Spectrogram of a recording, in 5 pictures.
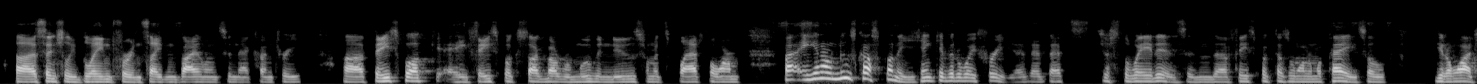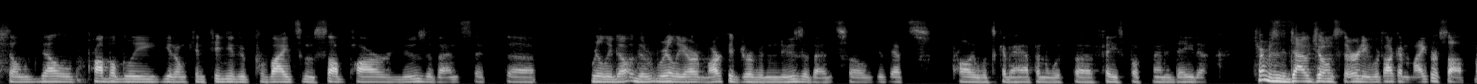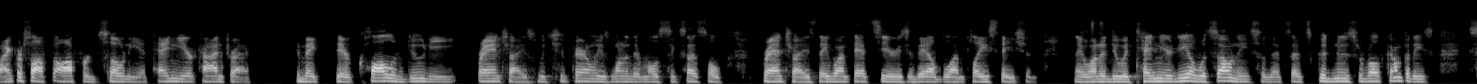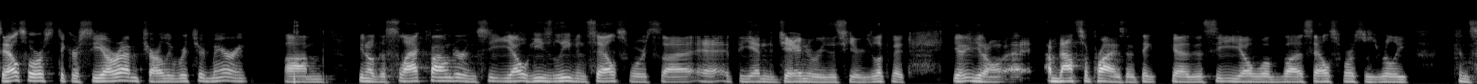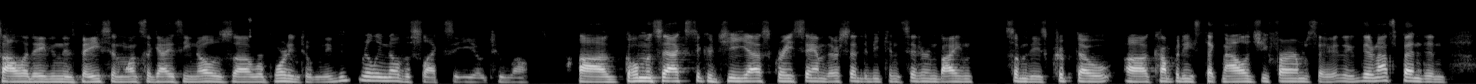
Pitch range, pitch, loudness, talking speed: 120-145 Hz, 130 Hz, -21 LUFS, 190 wpm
